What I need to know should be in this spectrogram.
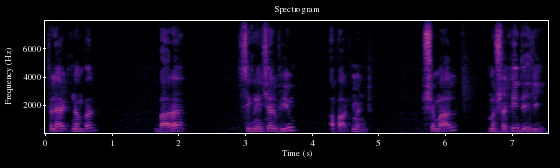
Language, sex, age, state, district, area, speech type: Urdu, male, 18-30, Delhi, North East Delhi, rural, spontaneous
